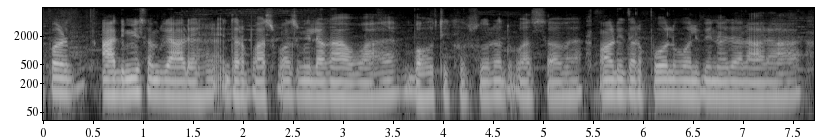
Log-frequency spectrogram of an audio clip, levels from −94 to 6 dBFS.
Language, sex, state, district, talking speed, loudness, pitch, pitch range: Hindi, male, Bihar, Araria, 240 wpm, -29 LUFS, 115 Hz, 110-120 Hz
